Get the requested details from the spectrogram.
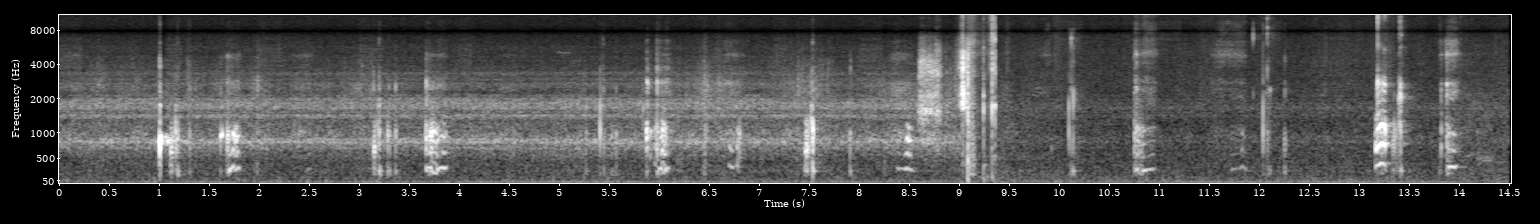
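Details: Infant girl whose vision is developing, her eyes following a hand shaken above her head: soft, sharp catches at a fairly steady pace, about forty a minute, with faint voices and shuffling nearby; hiccups.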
